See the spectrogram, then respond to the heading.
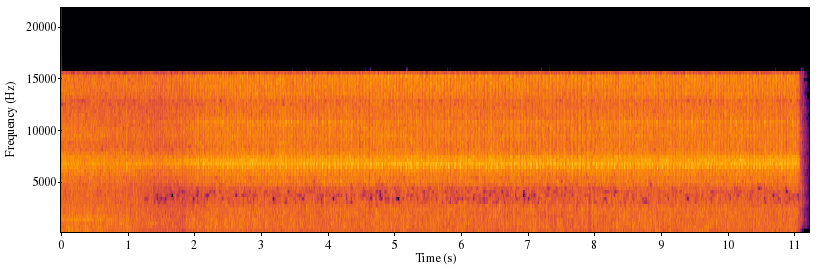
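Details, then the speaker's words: Evinrude 40 HP two-stroke outboard, on test tank after throttle synchronization and carb adjustment: steady, even idle burble with no misses, knocks or surging; running about as well as it will get on the test tank. "at this point it was running about as good as I think I'm gonna be able to get it and the test tank"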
